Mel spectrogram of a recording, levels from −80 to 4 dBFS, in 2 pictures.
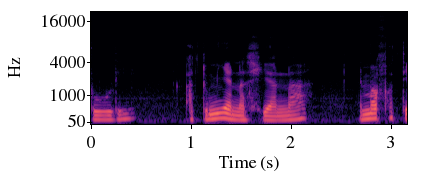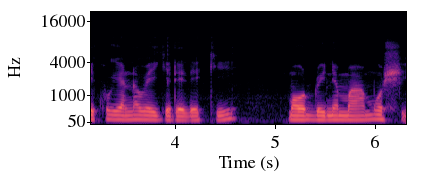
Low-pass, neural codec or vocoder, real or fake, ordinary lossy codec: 19.8 kHz; none; real; none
